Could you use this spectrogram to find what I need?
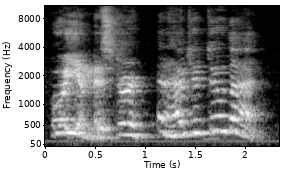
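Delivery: put-on gobsmacked high teenage shout; amazed teenage boy. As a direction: blurt it out, stunned by the hit. Boys ask Joe, amazed.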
